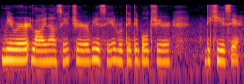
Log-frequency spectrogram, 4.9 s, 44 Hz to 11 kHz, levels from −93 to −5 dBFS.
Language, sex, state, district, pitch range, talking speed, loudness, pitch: Nagamese, female, Nagaland, Dimapur, 200-215 Hz, 135 wpm, -19 LUFS, 205 Hz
